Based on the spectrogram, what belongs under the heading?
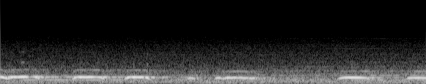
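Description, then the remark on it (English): A great horned owl, recorded by an automated recording unit, hoots in a low, soft, steady series of about six or seven deep notes, with a short pause midway, and no voices. “In October this year, I've spent a few nights out around dusk in an area I know great horned owls frequent”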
